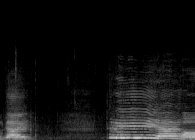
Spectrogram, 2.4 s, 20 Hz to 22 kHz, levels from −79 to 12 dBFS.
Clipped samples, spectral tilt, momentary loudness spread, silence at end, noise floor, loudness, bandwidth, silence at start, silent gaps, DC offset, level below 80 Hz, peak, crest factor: under 0.1%; -2.5 dB/octave; 14 LU; 0 s; -56 dBFS; -17 LUFS; 11 kHz; 0 s; none; under 0.1%; -70 dBFS; -6 dBFS; 14 dB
